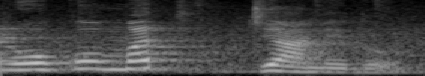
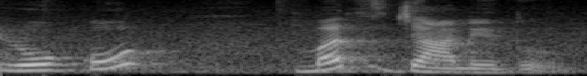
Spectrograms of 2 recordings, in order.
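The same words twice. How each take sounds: First: There is a pause after 'roko mat'. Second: There is a pause after 'roko'.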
